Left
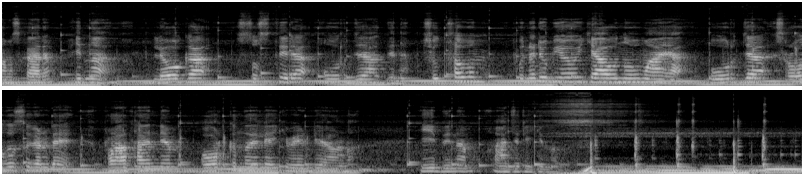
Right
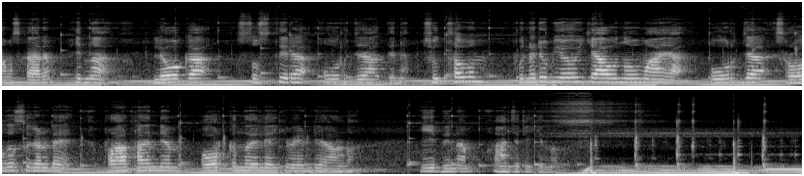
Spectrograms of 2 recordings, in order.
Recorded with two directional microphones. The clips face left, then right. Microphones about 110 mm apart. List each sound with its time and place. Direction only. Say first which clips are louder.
0.0 s speech: right 4 dB; 25° right (ahead or behind)
13.8 s music: right 1 dB; centre (ahead or behind)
